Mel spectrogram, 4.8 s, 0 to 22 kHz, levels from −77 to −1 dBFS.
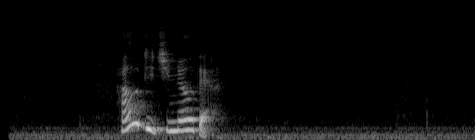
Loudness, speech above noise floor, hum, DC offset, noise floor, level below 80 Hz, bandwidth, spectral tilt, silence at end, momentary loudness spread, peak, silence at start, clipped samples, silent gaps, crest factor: -27 LUFS; 27 dB; none; under 0.1%; -52 dBFS; -56 dBFS; 9.2 kHz; -7 dB/octave; 1 s; 27 LU; -14 dBFS; 1.05 s; under 0.1%; none; 18 dB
